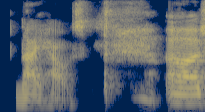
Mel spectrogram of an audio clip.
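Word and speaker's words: Nijhuis: nighthouse a beloved Beast this is a Dutch originally Dutch name which I in that would pronounce Nay house but her website and her Instagram page they all are called rhymes with my house so it's Michelle nighthouse he is a science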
